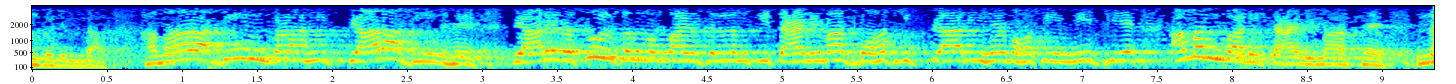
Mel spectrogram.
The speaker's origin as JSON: {"language": "Urdu", "country": "India", "said": "O Indians, I am also Indian, الحمد للہ. اے ہندوستانیوں، میں بھی ہندوستانی ہوں، میں ہندوستانی مسلمان ہوں الحمد للہ."}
